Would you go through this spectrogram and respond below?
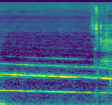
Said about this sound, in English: So, listen to the siren. The ambulance outside with somebody.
